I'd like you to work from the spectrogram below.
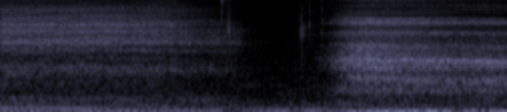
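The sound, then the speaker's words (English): A deep inhaled breath taken during a guided relaxation exercise, a soft airy rush that dips briefly before swelling louder again. “Take a deep breath in.”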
